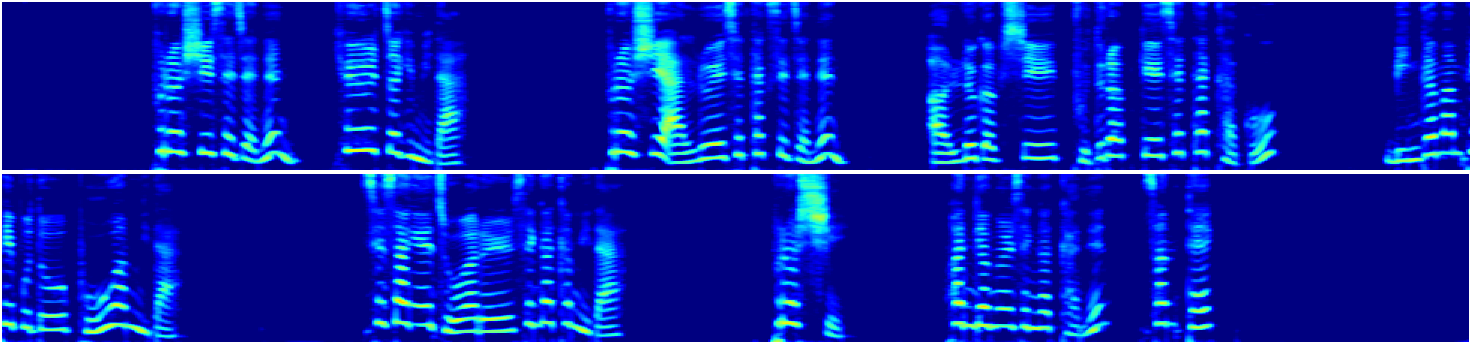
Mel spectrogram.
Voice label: 광고 밝은 20대

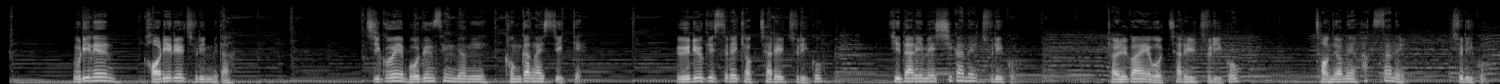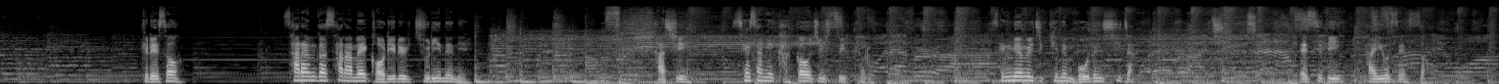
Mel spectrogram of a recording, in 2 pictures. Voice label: 20대 산뜻한 기업광고

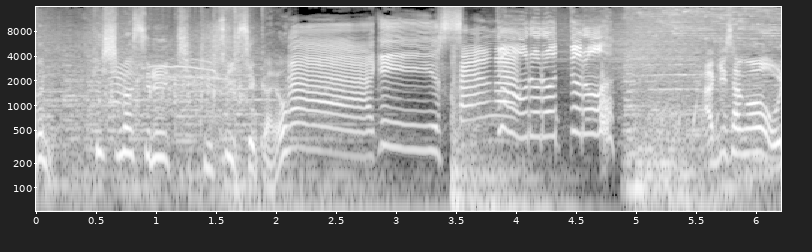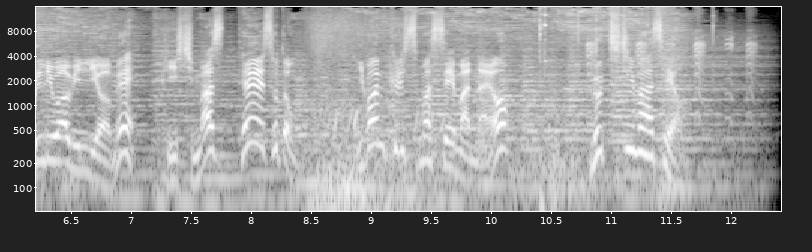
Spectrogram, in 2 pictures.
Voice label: 스팟 밝고 신나는 만화 예고

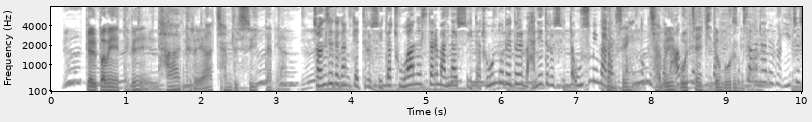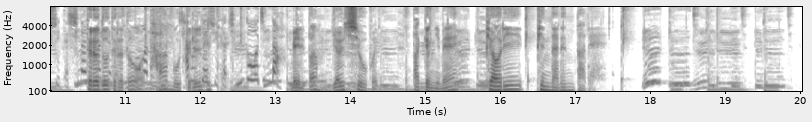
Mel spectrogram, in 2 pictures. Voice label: 광고; MBC 별이빛나는밤에

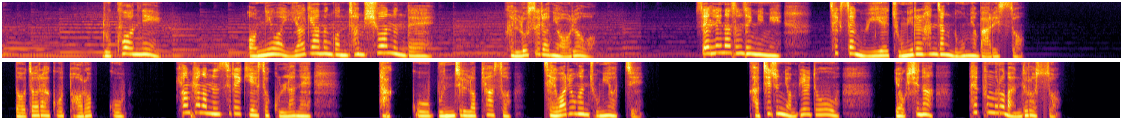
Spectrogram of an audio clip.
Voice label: narration 차분 조용한 10대 여학생

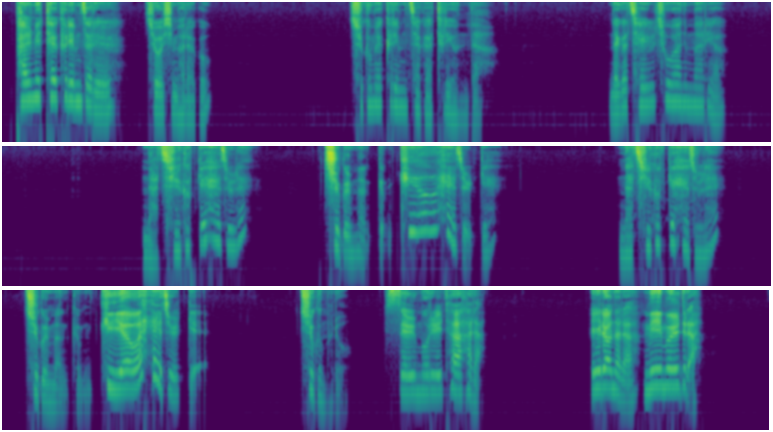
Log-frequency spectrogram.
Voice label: 게임 섹시한 30대

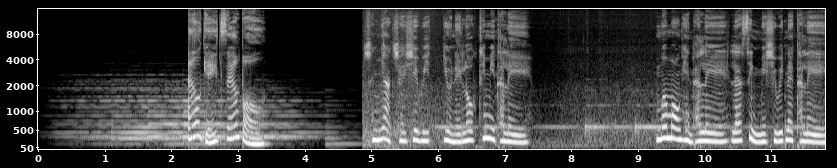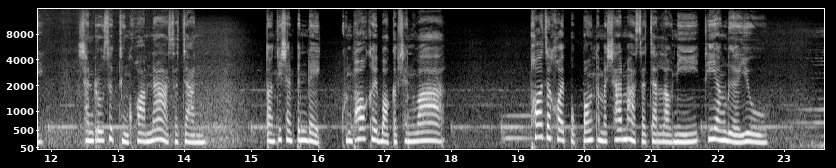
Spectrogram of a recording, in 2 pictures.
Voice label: 태국 여 홍보

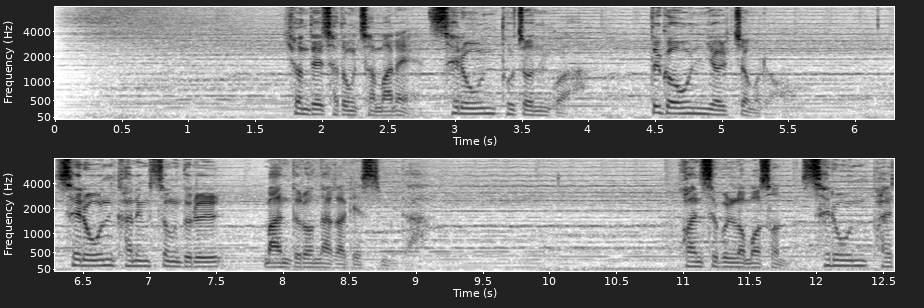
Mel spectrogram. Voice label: 신뢰감있는 홍보; 현대자동차홍보

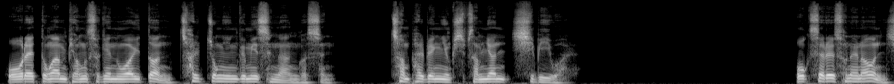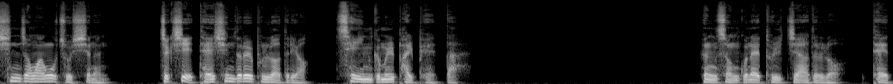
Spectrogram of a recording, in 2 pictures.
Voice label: 내레이션 지적인 다큐

